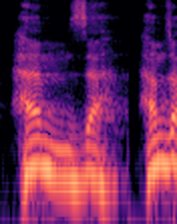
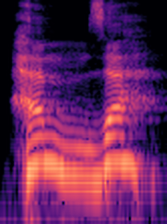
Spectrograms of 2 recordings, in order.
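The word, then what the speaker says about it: همزة: হামজা পরবর্তী হরফটির নাম হামজা হামজা হরফটি উচ্চারণের ক্ষেত্রেও বারিক করে উচ্চারণ করতে হবে এবং এখানে টেনে পড়া যাবে না দ্রুত পড়তে হবে আপনারা আমার সাথে বলুন হামজা জাহ হামজাহ হামজা হরফটি উচ্চারণের স্থান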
